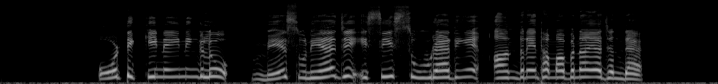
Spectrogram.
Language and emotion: Dogri, disgusted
